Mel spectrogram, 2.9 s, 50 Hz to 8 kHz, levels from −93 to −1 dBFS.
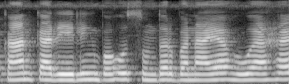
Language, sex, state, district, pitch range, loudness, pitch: Hindi, female, Jharkhand, Garhwa, 205-220 Hz, -13 LUFS, 210 Hz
